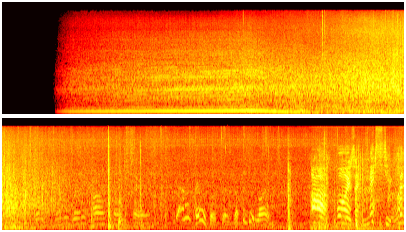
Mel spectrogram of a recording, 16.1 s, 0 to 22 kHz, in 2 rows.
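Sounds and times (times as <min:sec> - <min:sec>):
car engine running: 0:01.1 - 0:16.0.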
